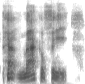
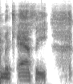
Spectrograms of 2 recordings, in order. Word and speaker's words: Pat McAfee: pat mcafe MF how do you say name Pat McAfee I think it was like I was like damn why couldn't I say his name I was say maffy maffy girl m but anyway they said the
